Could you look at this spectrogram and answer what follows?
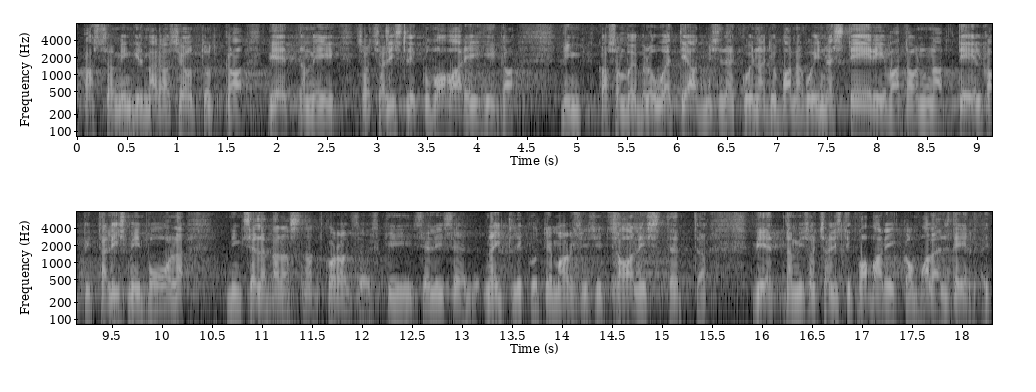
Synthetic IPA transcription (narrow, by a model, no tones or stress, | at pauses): kɑsːeonmiŋɡilmæːɾɑlse̞o̞t̪ːˑud̪̥kɑ | vie̞t̪nɑmi | so̞t̪siɑlist̪likːˑuvɑb̥ɑɾiːɡ̥iɡ̥ɑ | niŋɡ̥kɑsːo̞nvɤ̞jbolːɑuːe̞d̪̚t̪eɑd̪̥mise̞d̪̥e̞t̪̚kujnɑd̪jubɑnɑɡ̥uinve̞st̪e̞ːɾivɑd̪o̞nːɑd̪t̪e̞ːlkɑpːˑit̪ːˑɑlismipo̞ːle | niŋɡ̥se̞lːe̞pæɾɑst̪nɑd̪̥ko̞rːɑld̪u̥se̞kskise̞lʲːise̞næjt̪ːˑlikːˑud̪emɑrsisid̪̥sɑːlist̪e̞t̪ːˑ | vie̞t̪nɑmiso̞t̪siɑlist̪likvɑbɑɾiːkːˑo̞nvɑle̞lt̪e̞ːlḛj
